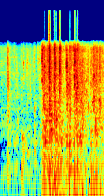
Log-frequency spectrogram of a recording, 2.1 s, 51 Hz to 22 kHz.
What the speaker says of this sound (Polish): To są ostatnie gołębie z 2003 roku, jeszcze jakie były do nabycia.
